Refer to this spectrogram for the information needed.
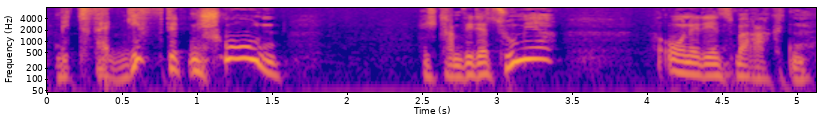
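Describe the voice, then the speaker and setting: An actress playing an eccentric, scheming witch who mutters over her potions in a radio play, her voice lurching from low grumbles to shrill highs. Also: wildly swooping pitch, a little slow, mellow, husky, no room sound, exaggerated voice. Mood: rattled. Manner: muttering, swooping wildly in pitch, cackling.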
